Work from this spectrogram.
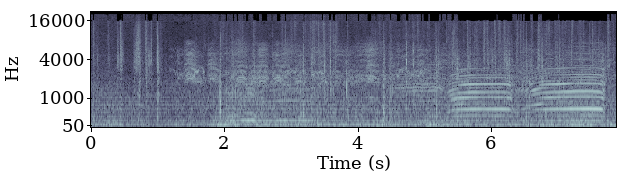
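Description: Cattle mooing in open Patagonian country where large birds forage, with harmonic lowing calls swelling near the end over a steady outdoor background, no talking.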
